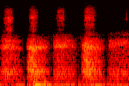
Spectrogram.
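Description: Heavy, agitated panting, a quick run of harsh breaths in and out with only tiny pauses between them, no talking; a person breathing hard in the middle of a tunnel.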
